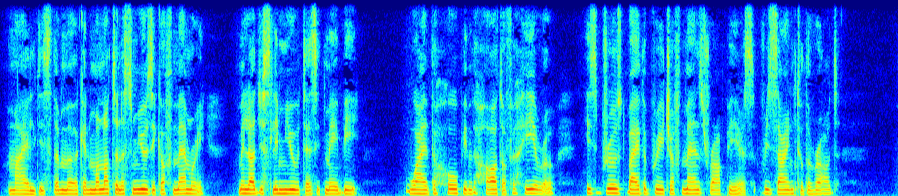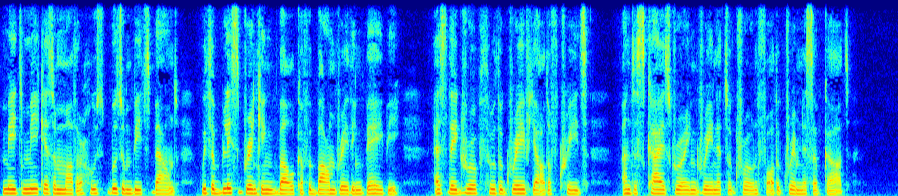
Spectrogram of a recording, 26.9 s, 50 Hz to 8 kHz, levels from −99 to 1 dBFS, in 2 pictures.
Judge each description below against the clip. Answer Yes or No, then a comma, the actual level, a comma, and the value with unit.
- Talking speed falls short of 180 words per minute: Yes, average, 165 wpm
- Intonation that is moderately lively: No, narrow, 1.5 semitones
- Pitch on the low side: No, medium, 160 Hz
